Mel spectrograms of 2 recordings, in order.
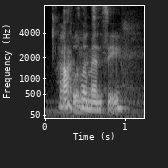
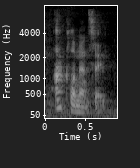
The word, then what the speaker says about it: Occlumency: Occlumency. – Occlumency.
